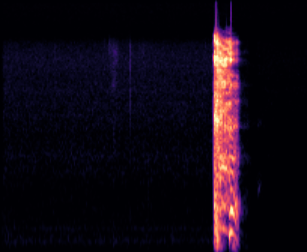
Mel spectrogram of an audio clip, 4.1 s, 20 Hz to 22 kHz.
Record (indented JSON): {
  "cough_length": "4.1 s",
  "cough_amplitude": 30046,
  "cough_signal_mean_std_ratio": 0.21,
  "survey_phase": "beta (2021-08-13 to 2022-03-07)",
  "age": "45-64",
  "gender": "Female",
  "wearing_mask": "Yes",
  "symptom_none": true,
  "smoker_status": "Current smoker (11 or more cigarettes per day)",
  "respiratory_condition_asthma": false,
  "respiratory_condition_other": false,
  "recruitment_source": "REACT",
  "submission_delay": "5 days",
  "covid_test_result": "Negative",
  "covid_test_method": "RT-qPCR"
}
